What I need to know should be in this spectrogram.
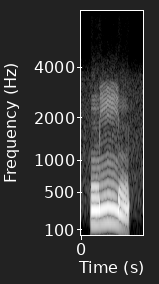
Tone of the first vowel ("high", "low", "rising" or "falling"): falling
